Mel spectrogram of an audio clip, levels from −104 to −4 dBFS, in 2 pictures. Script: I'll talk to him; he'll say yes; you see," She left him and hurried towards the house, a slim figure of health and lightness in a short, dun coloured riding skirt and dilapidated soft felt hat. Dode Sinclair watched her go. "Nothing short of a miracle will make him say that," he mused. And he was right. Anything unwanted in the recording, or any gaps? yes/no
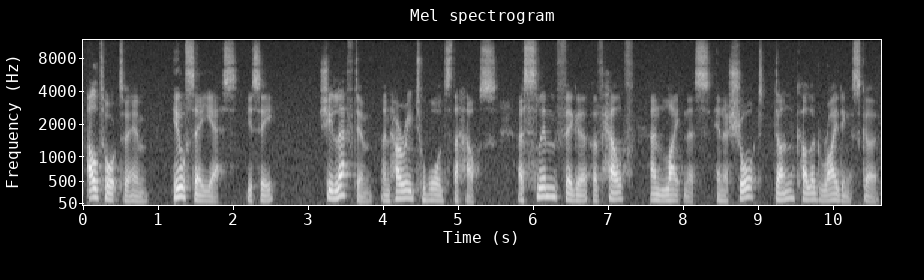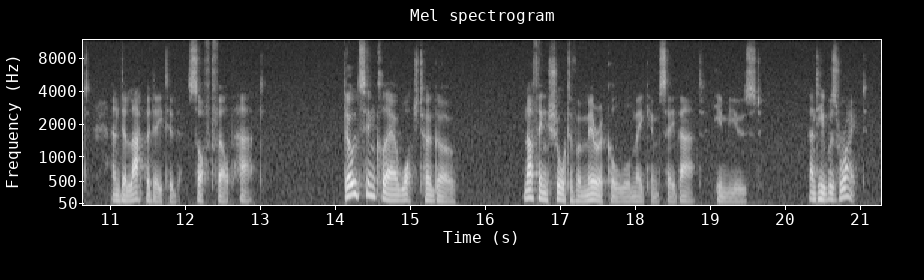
no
